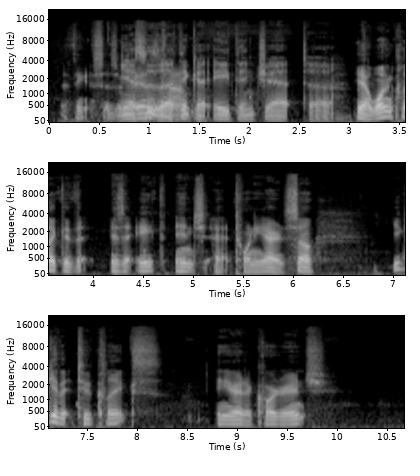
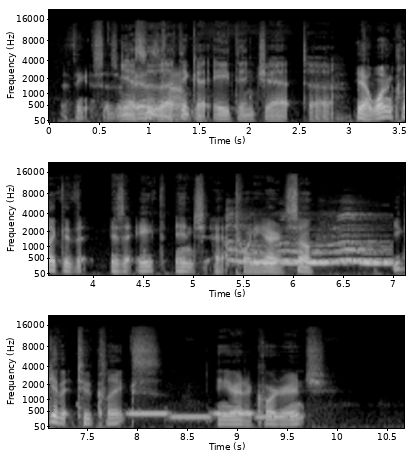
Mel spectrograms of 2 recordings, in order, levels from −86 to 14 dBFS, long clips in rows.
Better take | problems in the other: first | dog barking; loud; from 5.5 to 7 s; peak 4 dB above the speech // siren; noticeable; from 8 to 9.5 s; peak 2 dB below the speech

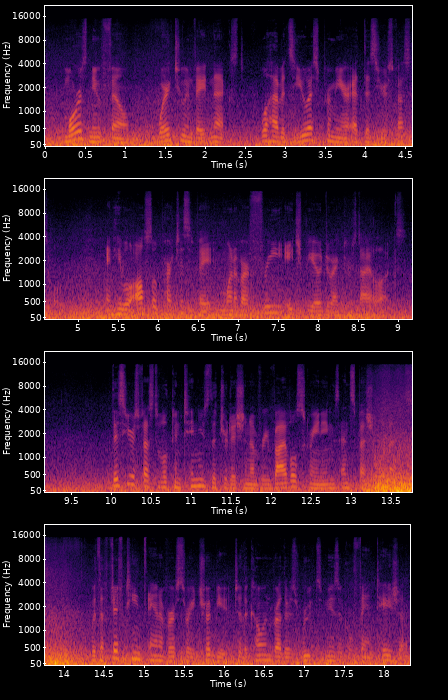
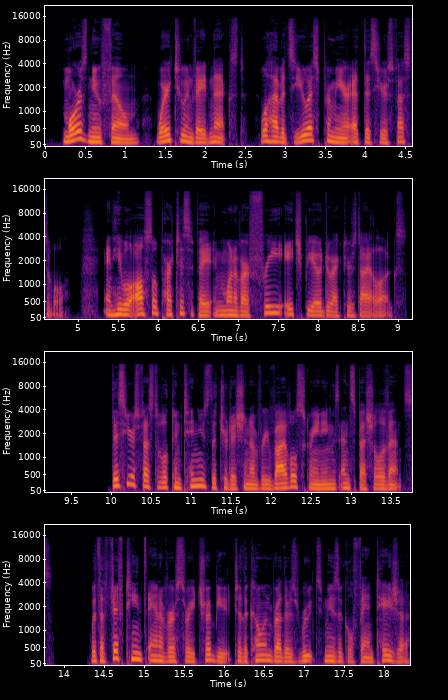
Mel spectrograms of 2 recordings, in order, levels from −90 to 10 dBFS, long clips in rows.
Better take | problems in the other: second | wind noise on the microphone; heavy; 4 dB below the speech

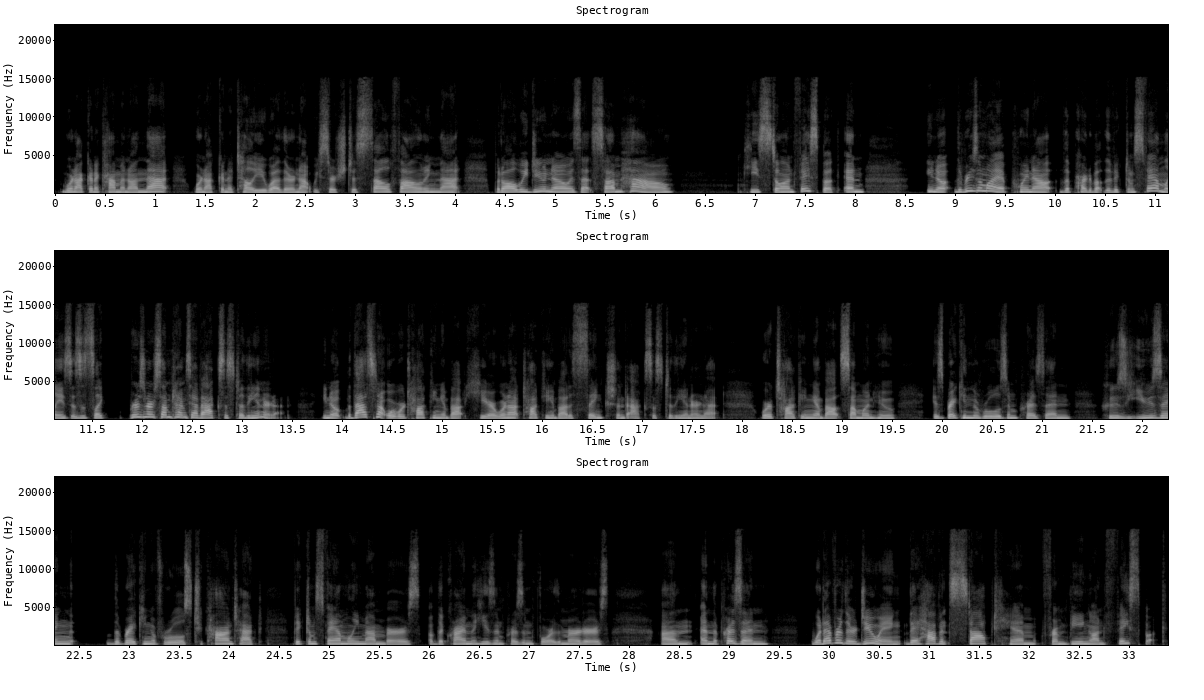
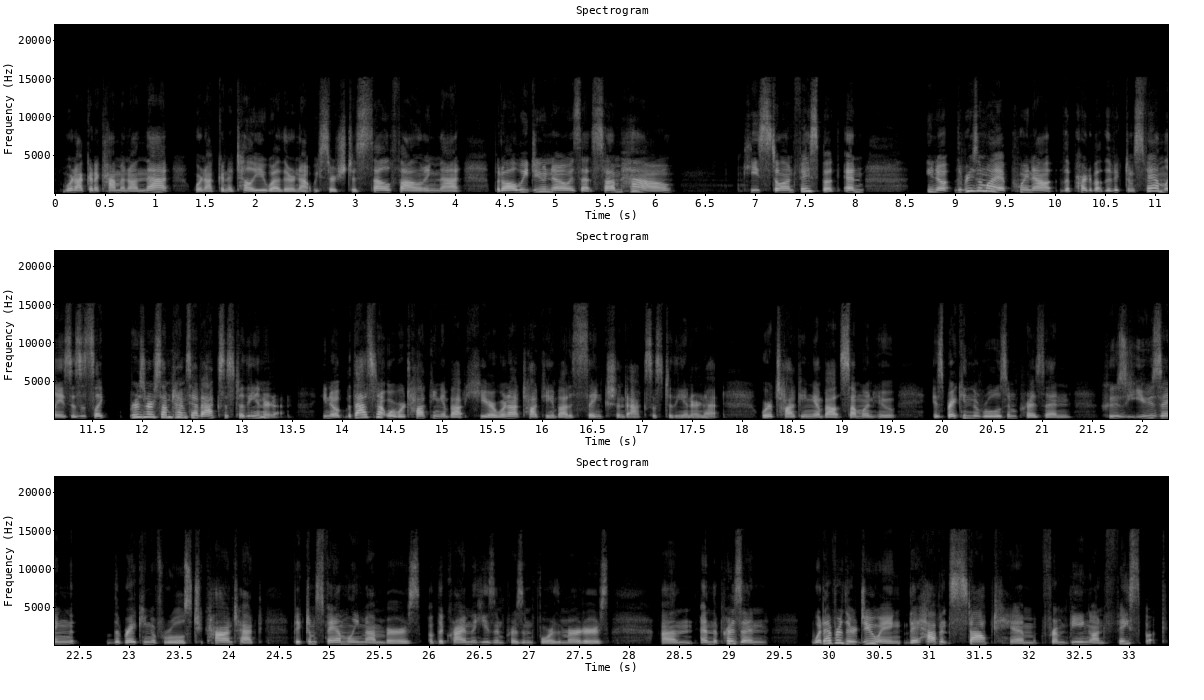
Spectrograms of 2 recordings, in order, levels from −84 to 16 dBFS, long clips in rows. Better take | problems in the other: first | thin; very; fading below 300 Hz

